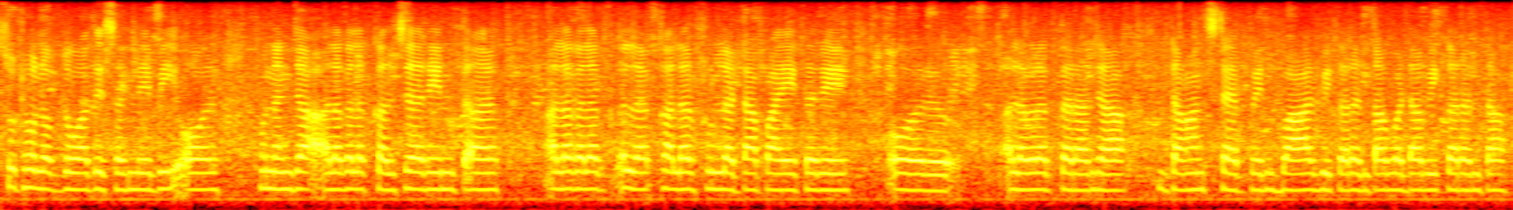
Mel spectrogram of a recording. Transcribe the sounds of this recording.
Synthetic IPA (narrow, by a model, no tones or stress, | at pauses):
sʊʈʰolɐbd̪oad̪ɪsənmẽbʱiɔːɾ | ʊnənɪ̆d͡ʑaɐ̰ləɡɐləɡ̚kɐlt͡ʃəɾɦɪnɪ̆t̪ʰa | ɐ̰ləɡɐləɡləkɐləɾfʰʊlːɐʈapaːekɐɾe | ɔːɾ | ɐ̰ləɡɐləɡ̚t̪ɐɾãd͡ʑa | ɖãːnsʈɛːpɦɪn̆baːɾbʱikɐɾənt̪ʰaʋɐɖabʱikɐɾənt̪ʰaː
